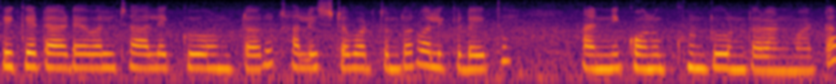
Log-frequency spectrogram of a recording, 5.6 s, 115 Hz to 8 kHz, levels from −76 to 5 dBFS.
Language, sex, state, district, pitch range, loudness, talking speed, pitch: Telugu, female, Andhra Pradesh, Visakhapatnam, 250-265 Hz, -17 LUFS, 160 wpm, 260 Hz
